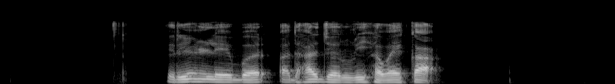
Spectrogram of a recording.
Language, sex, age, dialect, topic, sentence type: Chhattisgarhi, male, 25-30, Western/Budati/Khatahi, banking, question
